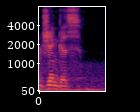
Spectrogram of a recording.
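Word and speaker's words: Genghis: They went for Jingus, by the way. That's the right pronunciation, is it?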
